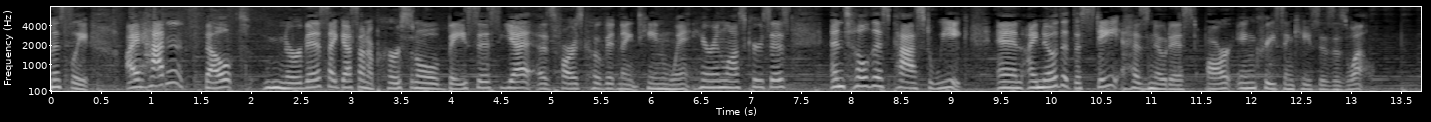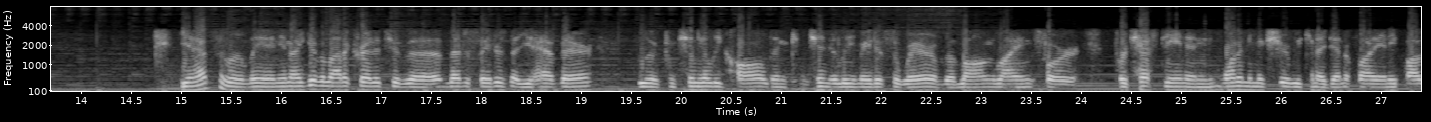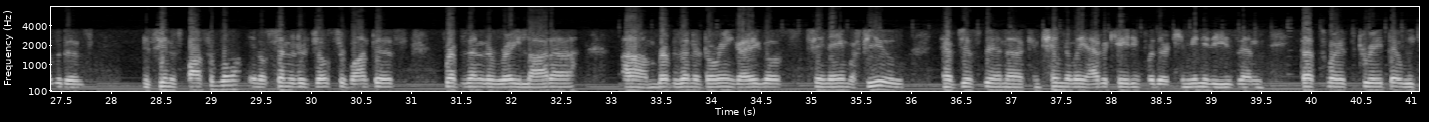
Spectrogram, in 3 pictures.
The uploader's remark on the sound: called into the Bravo Mic studios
